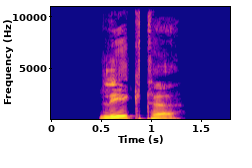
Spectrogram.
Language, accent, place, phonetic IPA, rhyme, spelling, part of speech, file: German, Germany, Berlin, [ˈleːktə], -eːktə, legte, verb, De-legte.ogg
- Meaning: inflection of legen: 1. first/third-person singular preterite 2. first/third-person singular subjunctive II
